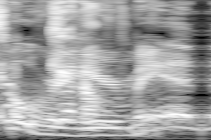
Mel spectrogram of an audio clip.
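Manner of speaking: acted-out loud call, laughing while calling. Retelling yelling at the players from the dugout: retelling own yell while laughing. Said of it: "I was laughing as I was yelling".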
